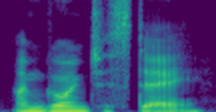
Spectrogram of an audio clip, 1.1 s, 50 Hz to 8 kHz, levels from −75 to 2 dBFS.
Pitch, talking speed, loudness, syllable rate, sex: 170 Hz, 220 wpm, -16 LUFS, 4.4 syllables/s, female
